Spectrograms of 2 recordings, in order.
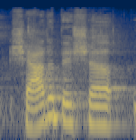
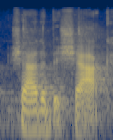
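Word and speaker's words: Shatabhisha: First of all, this nakshatra can be pronounced Shadabisha or Shadabishak. So you may see it spelled and pronounced these two ways.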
